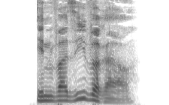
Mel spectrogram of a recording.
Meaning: inflection of invasiv: 1. strong/mixed nominative masculine singular comparative degree 2. strong genitive/dative feminine singular comparative degree 3. strong genitive plural comparative degree
- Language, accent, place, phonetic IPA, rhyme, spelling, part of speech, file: German, Germany, Berlin, [ɪnvaˈziːvəʁɐ], -iːvəʁɐ, invasiverer, adjective, De-invasiverer.ogg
